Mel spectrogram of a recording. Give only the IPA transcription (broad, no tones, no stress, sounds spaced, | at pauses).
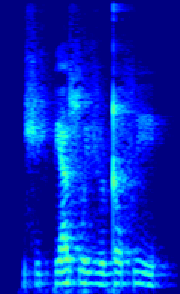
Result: ɕ ʏ ç pʲ a sʷ ə j v y ʈ o f i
